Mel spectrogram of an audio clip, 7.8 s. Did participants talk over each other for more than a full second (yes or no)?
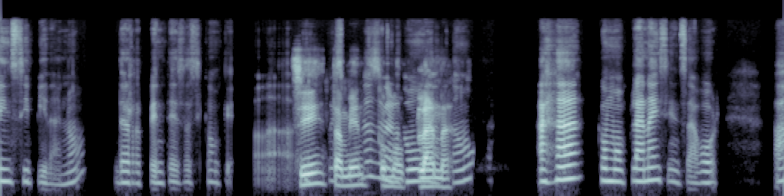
yes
